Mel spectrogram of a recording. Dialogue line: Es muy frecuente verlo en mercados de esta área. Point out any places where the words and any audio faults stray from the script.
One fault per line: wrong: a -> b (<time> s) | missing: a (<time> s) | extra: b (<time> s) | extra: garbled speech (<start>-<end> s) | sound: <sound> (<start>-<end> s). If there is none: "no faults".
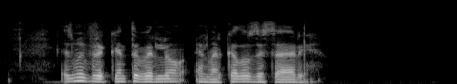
no faults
